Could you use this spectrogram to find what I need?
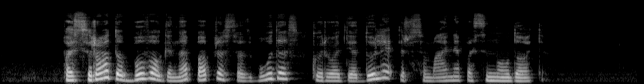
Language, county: Lithuanian, Alytus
